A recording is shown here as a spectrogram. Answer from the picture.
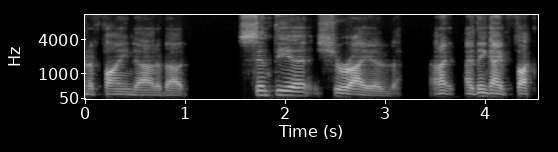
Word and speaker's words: Shiraev: that we're going to find out about Cynthia Shiraev. And I think I fucked that up. Is it Shiraev? You actually got it pretty right. What is the exact pronunciation? Shiraev.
